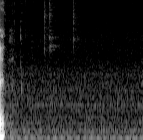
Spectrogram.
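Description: A few faint computer mouse clicks in the first second, against quiet room tone.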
